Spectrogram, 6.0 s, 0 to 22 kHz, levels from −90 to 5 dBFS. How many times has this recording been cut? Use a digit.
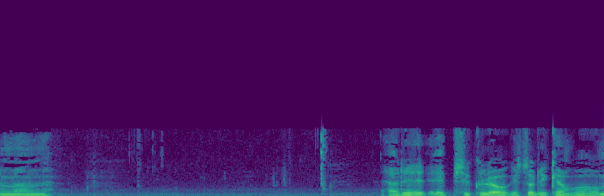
1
